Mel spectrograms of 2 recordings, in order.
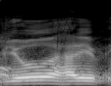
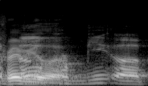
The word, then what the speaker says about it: Pribula: Pribula, he's from York. We should know how to pronounce it. Yeah, Pribula.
